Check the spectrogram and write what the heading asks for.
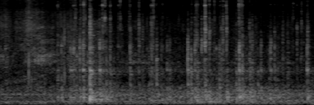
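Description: Metal tools clinking and clanking as an adjustable wrench is handled and set onto an air conditioner's brass service valve: a run of short irregular clicks and knocks, the sharpest clank about a second in.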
